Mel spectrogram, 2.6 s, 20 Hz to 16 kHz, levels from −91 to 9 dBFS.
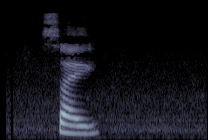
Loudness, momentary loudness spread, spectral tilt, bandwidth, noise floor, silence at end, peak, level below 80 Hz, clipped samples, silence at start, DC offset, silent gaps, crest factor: -30 LUFS; 21 LU; -4 dB/octave; 11.5 kHz; -64 dBFS; 1.4 s; -12 dBFS; -86 dBFS; under 0.1%; 0.55 s; under 0.1%; none; 22 dB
